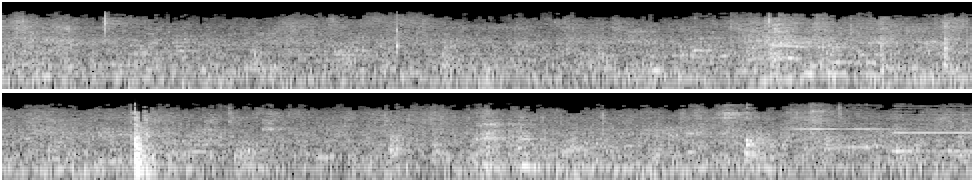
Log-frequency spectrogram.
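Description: Steady background din of a busy indoor public hall, with distant voices in it. A single sharp knock comes about seven seconds in, and a faint short electronic beep sounds near the end.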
